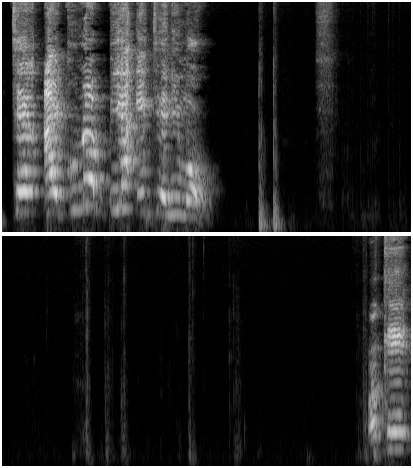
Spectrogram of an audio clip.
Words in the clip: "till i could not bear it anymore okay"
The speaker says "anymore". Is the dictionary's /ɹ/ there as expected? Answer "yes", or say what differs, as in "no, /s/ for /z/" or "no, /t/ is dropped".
no, /l/ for /ɹ/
